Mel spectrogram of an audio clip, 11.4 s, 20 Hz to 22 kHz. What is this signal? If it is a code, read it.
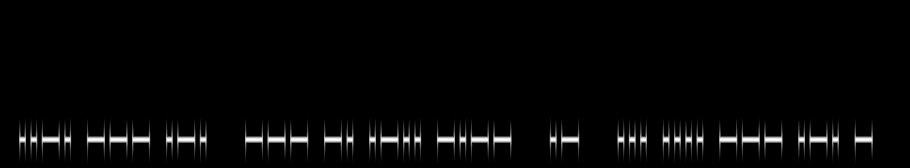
Morse code, heard as a keyed tone, about 17 wpm, 700 Hz. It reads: FOR ONLY A SHORT
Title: Sentences from Top 1000 Words - Review Part 3 - 17wpm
